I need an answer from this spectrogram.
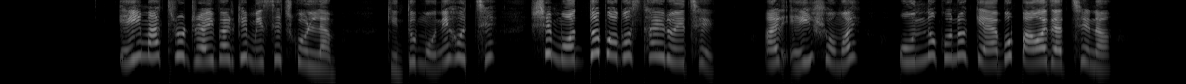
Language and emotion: Bengali, fearful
